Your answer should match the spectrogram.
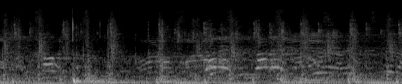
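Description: Footballers shouting to each other across a football pitch, with a ball struck once just under a second in, over a steady low hum.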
